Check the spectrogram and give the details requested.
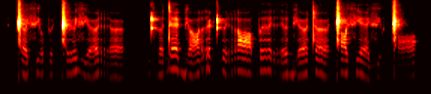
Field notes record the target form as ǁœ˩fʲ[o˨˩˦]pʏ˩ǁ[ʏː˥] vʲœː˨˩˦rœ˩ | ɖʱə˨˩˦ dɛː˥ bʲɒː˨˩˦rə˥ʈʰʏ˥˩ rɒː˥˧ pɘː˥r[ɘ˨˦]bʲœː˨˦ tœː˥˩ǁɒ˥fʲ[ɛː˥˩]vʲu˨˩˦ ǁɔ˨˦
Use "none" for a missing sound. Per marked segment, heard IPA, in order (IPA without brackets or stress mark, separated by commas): o˨˩˦, ʏː˨˦, ɘ˨˦, ɛː˥˩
